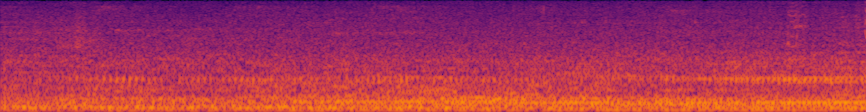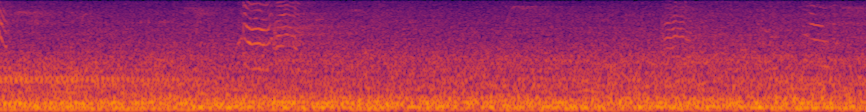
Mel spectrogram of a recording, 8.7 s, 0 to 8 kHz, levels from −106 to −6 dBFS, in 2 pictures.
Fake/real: real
